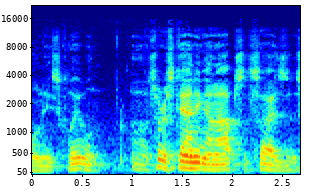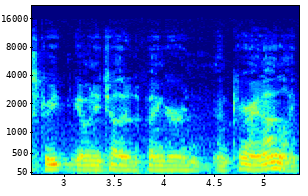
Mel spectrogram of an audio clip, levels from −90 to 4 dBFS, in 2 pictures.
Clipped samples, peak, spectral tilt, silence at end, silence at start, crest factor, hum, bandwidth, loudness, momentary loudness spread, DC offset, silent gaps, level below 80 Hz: under 0.1%; -2 dBFS; -6.5 dB/octave; 0 s; 0 s; 22 dB; none; 13.5 kHz; -25 LUFS; 18 LU; under 0.1%; none; -60 dBFS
